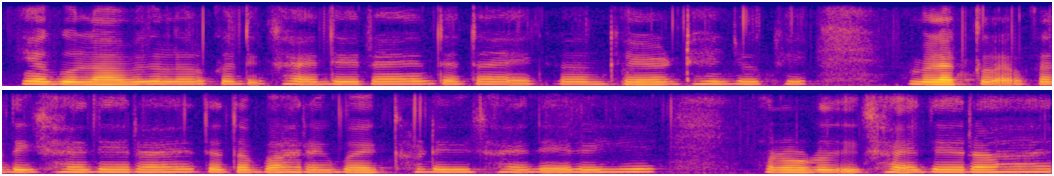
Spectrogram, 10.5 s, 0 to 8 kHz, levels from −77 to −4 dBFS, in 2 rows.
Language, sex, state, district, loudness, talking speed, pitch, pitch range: Hindi, female, Bihar, Purnia, -21 LUFS, 195 wpm, 230 Hz, 220-235 Hz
